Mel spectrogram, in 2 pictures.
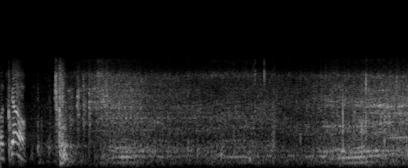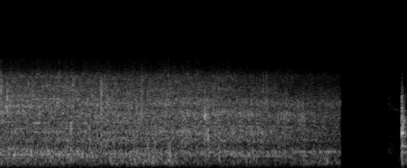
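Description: A car drives off with a steady rumble of engine and tyres.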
